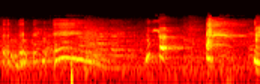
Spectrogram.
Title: Very drunk hiccups :/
